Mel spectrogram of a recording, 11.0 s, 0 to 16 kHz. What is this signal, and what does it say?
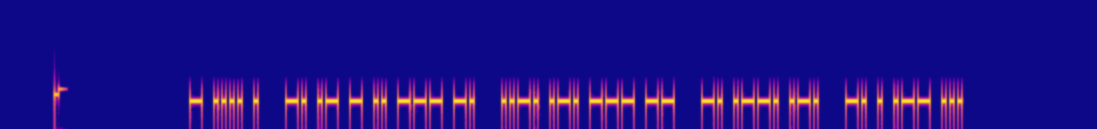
Morse code, heard as a keyed tone, about 30 wpm, 700 Hz. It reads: THE NATION FROM NPR NEWS
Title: Sets of 5 Words 30wpm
